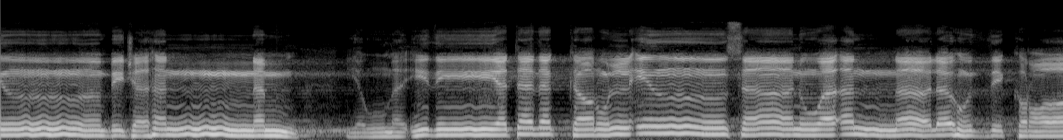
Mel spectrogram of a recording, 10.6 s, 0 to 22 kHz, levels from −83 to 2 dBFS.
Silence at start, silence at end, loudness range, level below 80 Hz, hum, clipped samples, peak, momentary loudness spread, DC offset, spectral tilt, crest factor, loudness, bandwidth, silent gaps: 0 s; 0 s; 1 LU; -58 dBFS; none; under 0.1%; -4 dBFS; 9 LU; under 0.1%; -6.5 dB/octave; 14 dB; -19 LUFS; 11.5 kHz; none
